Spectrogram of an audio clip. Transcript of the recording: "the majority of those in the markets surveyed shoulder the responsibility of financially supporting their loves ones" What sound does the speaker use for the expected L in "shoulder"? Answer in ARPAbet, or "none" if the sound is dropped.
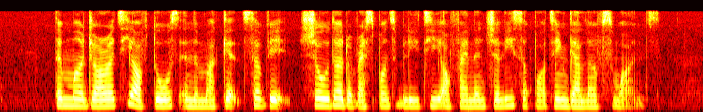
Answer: none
